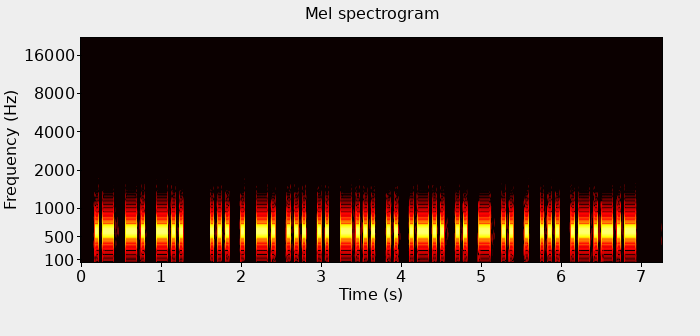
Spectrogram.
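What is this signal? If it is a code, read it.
Morse code, heard as a keyed tone, about 25 wpm, 600 Hz. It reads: AND SENSIBILITIES.
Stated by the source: Morse edition of the Foundations of Amateur Radio episodes.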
